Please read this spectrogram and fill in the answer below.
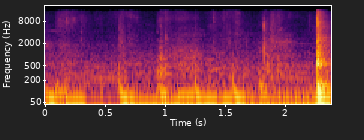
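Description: Hands kneading soft yeast dough on a wooden board: a few faint dull thuds, with a short light click near the end.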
